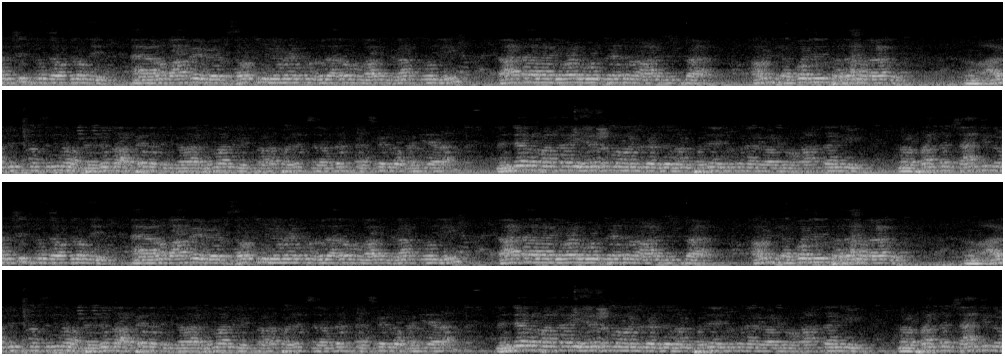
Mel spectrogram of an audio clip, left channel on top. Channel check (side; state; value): left; noise; hum, 12 dB below the sound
